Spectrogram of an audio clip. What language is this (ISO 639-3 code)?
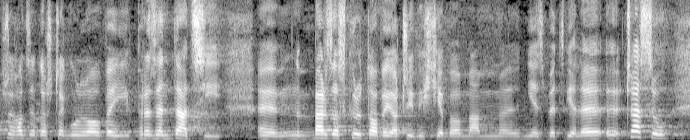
pol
